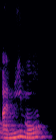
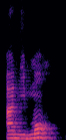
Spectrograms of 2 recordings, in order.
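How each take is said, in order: First: The stress is on the second syllable. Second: The stress is on the last syllable. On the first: I encourage someone now. "yo animo a mis estudiantes" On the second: Someone encouraged others in the past. "en tiempo pasado"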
